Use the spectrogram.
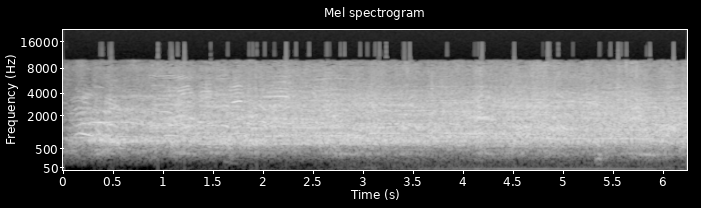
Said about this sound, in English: The crowd urging Cruz to endorse Trump, which he hasn't done yet.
